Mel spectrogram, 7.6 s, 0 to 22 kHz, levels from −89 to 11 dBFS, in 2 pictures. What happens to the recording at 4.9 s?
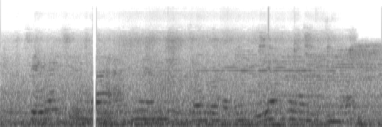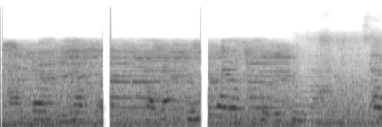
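At 4.9 s the audio drops out completely for a short moment. This is a block of digital silence running from 4.84 s to 4.92 s, an 80 ms stretch where the samples were replaced by zeros. Because the audio stops and restarts abruptly with no fade, each edge produces a sharp discontinuity.

That gap falls inside a longer stretch where the sound is lightly hissy. From 3.20 s to 7.12 s the receiver is in digital radio blending to analogue: a hybrid radio lost its digital signal and cross-faded over about 389 ms to the AM broadcast of the same station, then back. On the AM path a faint hiss sits roughly 35 dB under the signal, and the level drops by about 1 dB.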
